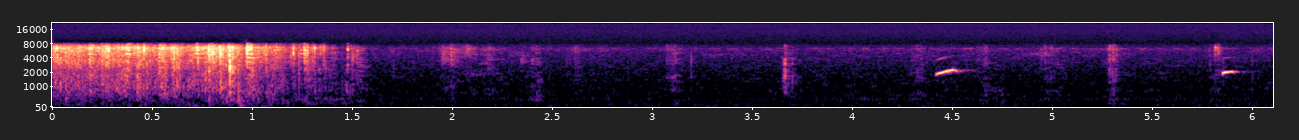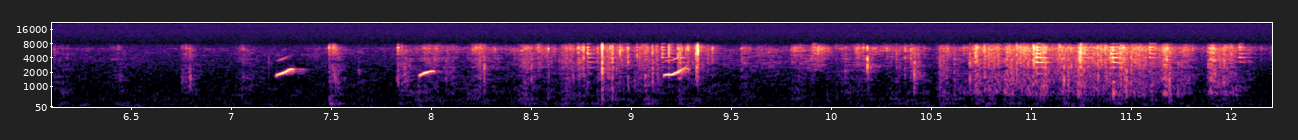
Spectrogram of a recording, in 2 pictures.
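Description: Peahen chick dust bathing in loose soil: a rustling patter of scattered earth and fluttering wings in two bursts, one at the start and one near the end. In between, faint ticks of falling grains and a few short, high, rising peeps.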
